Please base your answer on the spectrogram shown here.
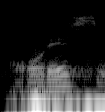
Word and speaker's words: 고레스: 사실입니다 성경은 그를 그냥 발음 하게 쉽게 성경에서 고레스 라고 발음을 합니다 그의 어머니가 있어요 만다 내라고 하는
